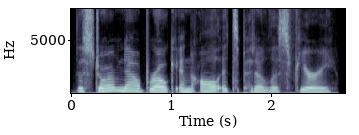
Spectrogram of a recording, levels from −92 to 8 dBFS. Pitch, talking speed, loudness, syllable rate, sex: 220 Hz, 195 wpm, -16 LUFS, 5.1 syllables/s, female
